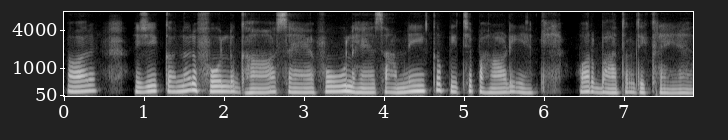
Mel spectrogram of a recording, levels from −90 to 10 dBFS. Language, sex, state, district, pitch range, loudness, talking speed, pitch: Hindi, female, Haryana, Rohtak, 150-180 Hz, -18 LUFS, 130 wpm, 170 Hz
